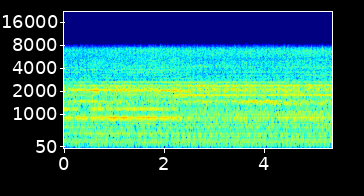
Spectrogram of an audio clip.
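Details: 2012 Nissan Sentra with the accessory belt removed: a quick rhythmic clatter still rides over the idle from the crankshaft pulley area; cause not yet known.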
